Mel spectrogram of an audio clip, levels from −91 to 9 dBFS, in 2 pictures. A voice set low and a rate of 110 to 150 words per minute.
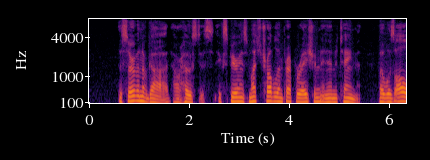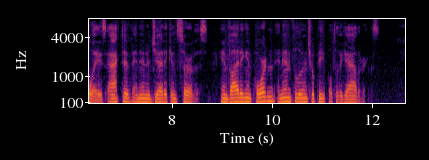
Yes: low, 130 Hz; average, 140 wpm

